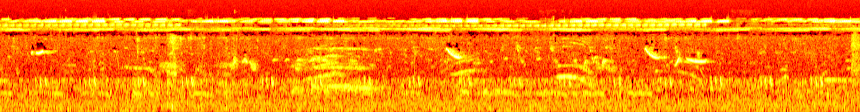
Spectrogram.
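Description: Birds calling: repeated short rattling calls and brief chirps, over a steady high-pitched hiss.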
